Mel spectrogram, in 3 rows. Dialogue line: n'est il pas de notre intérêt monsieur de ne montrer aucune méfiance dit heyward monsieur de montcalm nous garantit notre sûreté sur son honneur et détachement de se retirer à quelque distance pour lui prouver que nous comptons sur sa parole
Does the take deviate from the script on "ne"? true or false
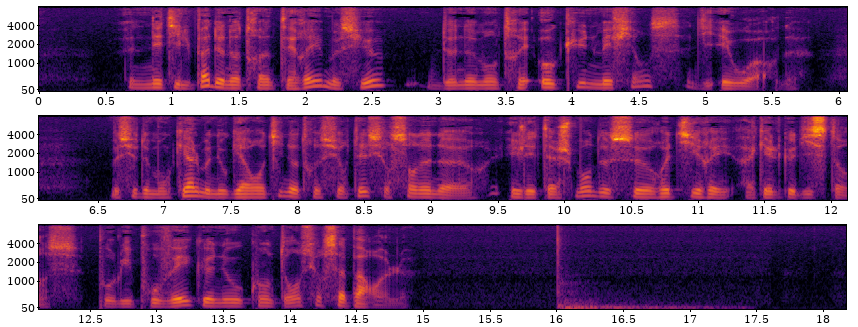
false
